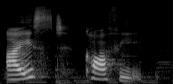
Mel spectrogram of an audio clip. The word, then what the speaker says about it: iced coffee: Iced coffee. 한국말로는 ice coffee라고 하지만 영어로는 iced coffee. D가 끝에 들어가서 iced coffee라고 발음하는 게 맞아요.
